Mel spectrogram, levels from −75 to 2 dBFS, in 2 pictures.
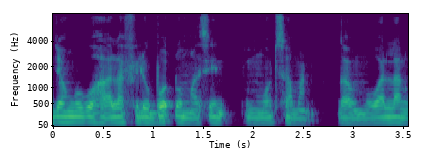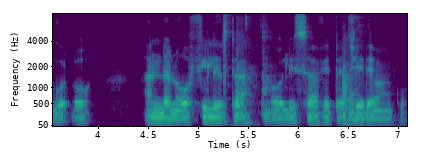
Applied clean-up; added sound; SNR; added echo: none; Thump, thud; 10 dB; none.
